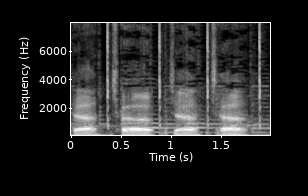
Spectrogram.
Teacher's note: ನಾಲಿಗೆಯು ಬಾಯಿಯ ಮೇಲ್ಚಾವಣಿ ಅಂದರೆ ತಾಳವನ್ನು ಮುಟ್ಟಿದಾಗ ತಾಲವ್ಯ, ಪಲಾಟಲ್ ಎಂಬ ಅಕ್ಷರಗಳು ಹುಟ್ಟುತ್ತವೆ.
